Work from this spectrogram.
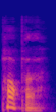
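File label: "popper", British English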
